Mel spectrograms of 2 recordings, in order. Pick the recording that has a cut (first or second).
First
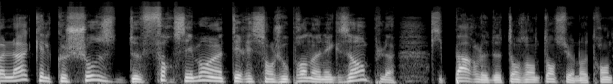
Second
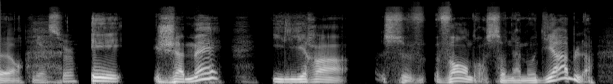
first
